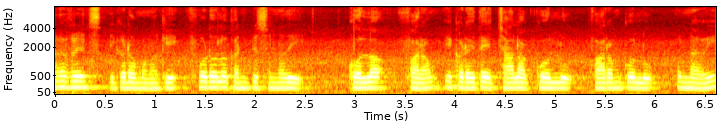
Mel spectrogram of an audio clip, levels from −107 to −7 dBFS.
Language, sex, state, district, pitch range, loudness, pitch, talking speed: Telugu, male, Telangana, Nalgonda, 145-150 Hz, -14 LUFS, 145 Hz, 125 wpm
